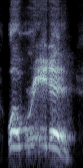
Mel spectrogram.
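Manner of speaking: shrill, loud scream, very high pitch. Recalling confronting someone who hadn't read it yet, retelling a scream. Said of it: "And I screamed".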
